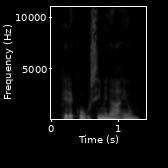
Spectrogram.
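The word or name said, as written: pædagogseminarium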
